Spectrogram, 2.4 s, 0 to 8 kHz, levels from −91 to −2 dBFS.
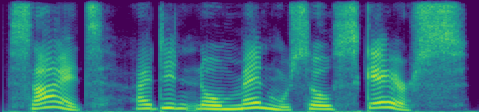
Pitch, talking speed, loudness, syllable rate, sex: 270 Hz, 200 wpm, -15 LUFS, 5.5 syllables/s, female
